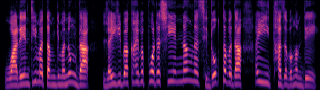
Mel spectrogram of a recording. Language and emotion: Manipuri, angry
